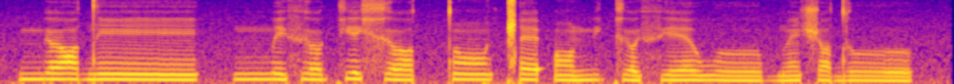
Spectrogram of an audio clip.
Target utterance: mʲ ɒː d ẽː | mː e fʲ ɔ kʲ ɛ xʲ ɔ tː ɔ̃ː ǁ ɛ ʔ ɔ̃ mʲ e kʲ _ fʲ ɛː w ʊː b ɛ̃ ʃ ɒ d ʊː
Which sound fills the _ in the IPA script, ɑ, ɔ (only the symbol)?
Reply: ɔ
